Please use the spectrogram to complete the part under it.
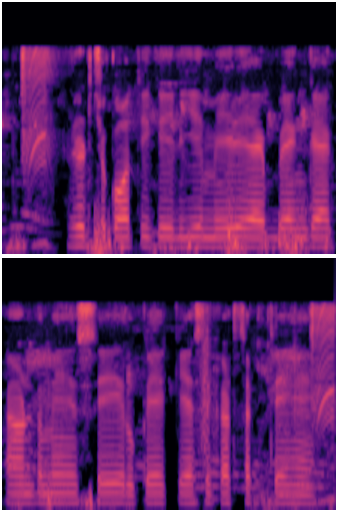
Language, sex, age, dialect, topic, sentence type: Hindi, male, 18-24, Kanauji Braj Bhasha, banking, question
